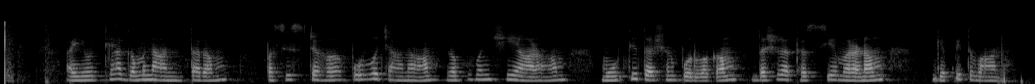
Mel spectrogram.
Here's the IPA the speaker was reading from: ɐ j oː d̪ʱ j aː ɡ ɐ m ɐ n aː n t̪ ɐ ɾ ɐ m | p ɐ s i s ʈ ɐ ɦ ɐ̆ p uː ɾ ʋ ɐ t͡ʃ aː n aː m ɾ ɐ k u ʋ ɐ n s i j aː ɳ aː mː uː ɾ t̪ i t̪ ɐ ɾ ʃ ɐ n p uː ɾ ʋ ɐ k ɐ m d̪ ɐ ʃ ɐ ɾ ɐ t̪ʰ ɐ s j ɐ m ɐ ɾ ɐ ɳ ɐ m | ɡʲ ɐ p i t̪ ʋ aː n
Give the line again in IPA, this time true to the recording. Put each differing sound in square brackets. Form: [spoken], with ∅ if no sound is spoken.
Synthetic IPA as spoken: ɐ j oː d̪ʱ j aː ɡ ɐ m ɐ n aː n t̪ ɐ ɾ ɐ m | p ɐ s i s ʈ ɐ ɦ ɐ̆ p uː ɾ ʋ ɐ t͡ʃ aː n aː m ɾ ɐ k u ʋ ɐ n [ʃ] i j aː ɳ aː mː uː ɾ t̪ i [d̪] ɐ ɾ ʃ ɐ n p uː ɾ ʋ ɐ k ɐ m d̪ ɐ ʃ ɐ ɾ ɐ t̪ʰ ɐ s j ɐ m ɐ ɾ ɐ ɳ ɐ m | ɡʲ ɐ p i t̪ ʋ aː n

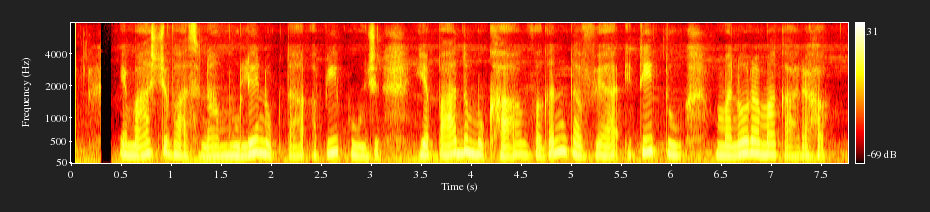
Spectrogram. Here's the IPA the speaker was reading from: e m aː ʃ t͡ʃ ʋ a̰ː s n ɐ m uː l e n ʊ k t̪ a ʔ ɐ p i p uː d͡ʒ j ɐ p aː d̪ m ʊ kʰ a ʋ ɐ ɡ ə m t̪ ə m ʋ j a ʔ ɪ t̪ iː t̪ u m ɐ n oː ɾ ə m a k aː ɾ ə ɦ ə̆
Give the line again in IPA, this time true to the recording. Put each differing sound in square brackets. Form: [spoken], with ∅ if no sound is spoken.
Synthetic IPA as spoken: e m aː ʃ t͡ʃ ʋ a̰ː s n [a] m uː l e n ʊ k t̪ a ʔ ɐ p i p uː d͡ʒ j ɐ p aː d̪ m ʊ kʰ a ʋ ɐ ɡ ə [n] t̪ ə [∅] ʋ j a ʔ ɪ t̪ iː t̪ u m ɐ n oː ɾ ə m a k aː ɾ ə ɦ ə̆

